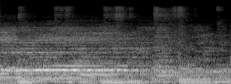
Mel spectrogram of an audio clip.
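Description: Live gospel praise band rehearsing: a choir sings a long held note over electric bass and keyboard, with the bass notes moving underneath.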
